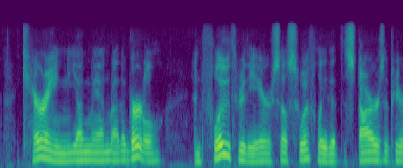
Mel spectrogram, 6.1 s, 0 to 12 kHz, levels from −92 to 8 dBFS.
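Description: From start to end the speech carries AMR wideband (HD Voice) codec damage, and it is plainly audible. At 8.85 kbit/s, one of the lowest rates, the model of pulses and vocal tract has too few bits, so the voice sounds rough and raspy. Above about 6.4 kHz the codec fills the band with shaped noise instead of real detail. On a spectrogram the energy stops at about 7.5 kHz, and the top band looks smeared and noise-like.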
